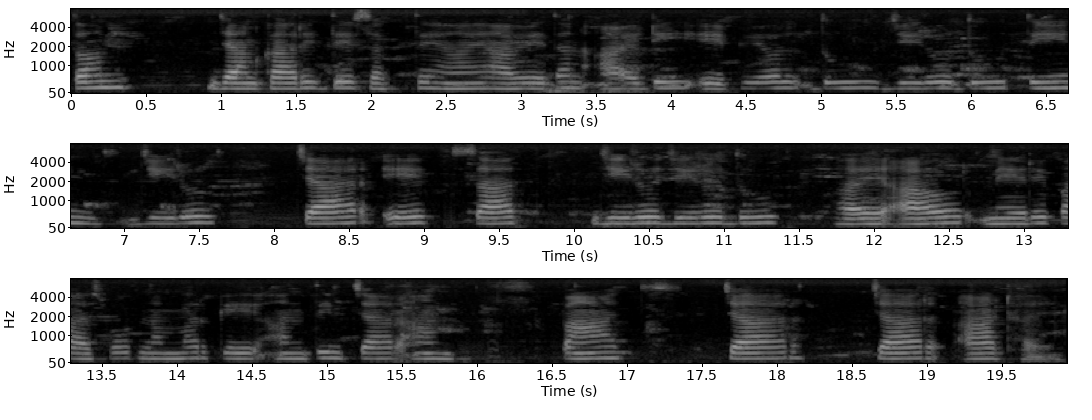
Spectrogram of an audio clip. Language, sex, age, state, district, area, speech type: Hindi, female, 45-60, Uttar Pradesh, Mau, rural, read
